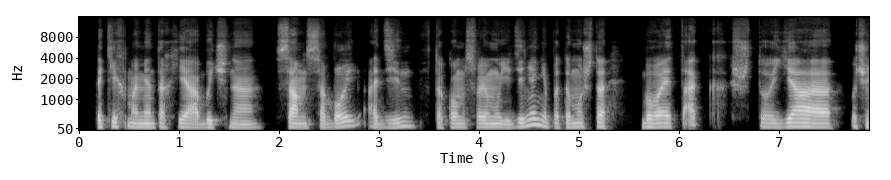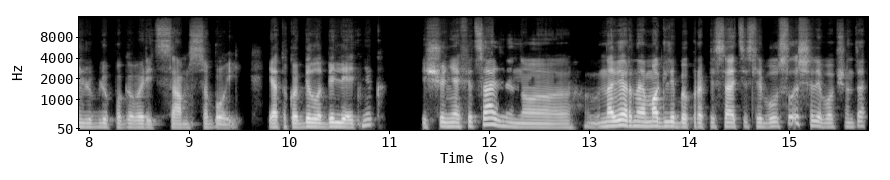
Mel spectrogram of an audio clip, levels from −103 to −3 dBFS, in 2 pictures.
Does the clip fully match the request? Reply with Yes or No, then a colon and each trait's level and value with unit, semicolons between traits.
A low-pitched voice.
Yes: low, 120 Hz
